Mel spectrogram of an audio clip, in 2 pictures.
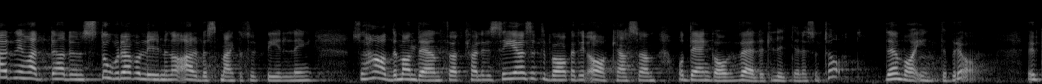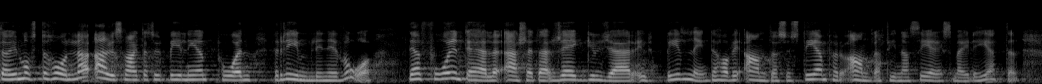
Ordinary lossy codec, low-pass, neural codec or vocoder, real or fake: none; none; codec, 16 kHz, 2 kbps, FunCodec, trained on Chinese and English, 25 frames a second; fake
